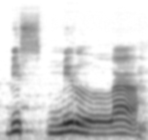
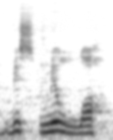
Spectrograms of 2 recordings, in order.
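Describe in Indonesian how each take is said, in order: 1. Bunyi l-nya ringan dan tipis. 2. Bunyi l-nya berat dan tebal. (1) "jadi dia tipis" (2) "bukan Bismillah"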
